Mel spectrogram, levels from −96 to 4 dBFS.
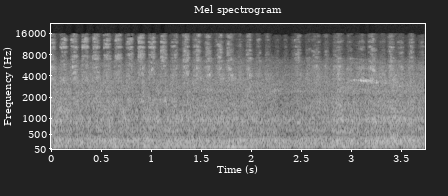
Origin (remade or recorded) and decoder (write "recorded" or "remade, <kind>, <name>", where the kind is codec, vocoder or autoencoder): recorded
